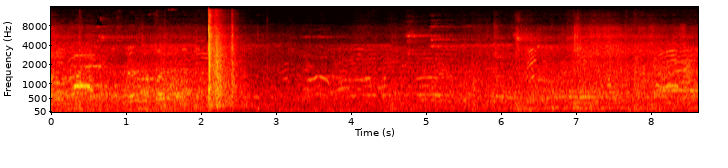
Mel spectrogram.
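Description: A football struck hard once, a single sharp thud about two seconds in, with players' short shouts around it on the pitch.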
